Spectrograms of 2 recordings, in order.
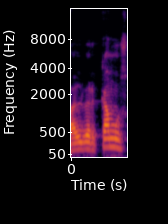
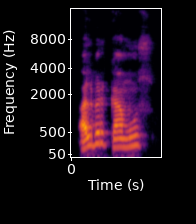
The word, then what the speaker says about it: Albert Camus: de la literatura este el este el poeta Albert Camí o Albert camus como se le dicen en en español verdad para decirlo en nuestros como lo pronunciaríamos Pero él era él era argelino de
